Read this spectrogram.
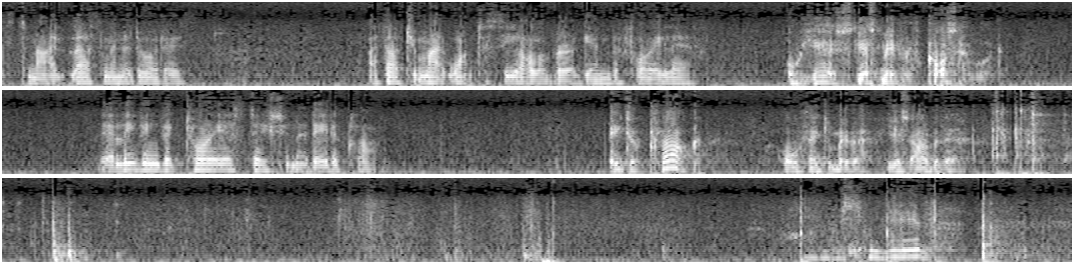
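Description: A young woman speaks on the telephone in a soft, close voice.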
